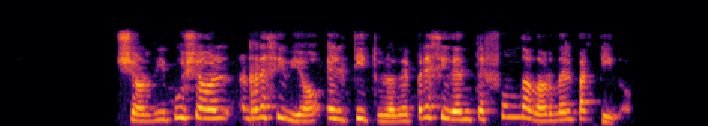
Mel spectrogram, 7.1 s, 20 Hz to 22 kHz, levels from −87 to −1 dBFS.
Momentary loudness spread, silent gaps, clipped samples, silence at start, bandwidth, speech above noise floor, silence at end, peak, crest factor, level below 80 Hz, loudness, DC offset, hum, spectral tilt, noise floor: 6 LU; none; under 0.1%; 1.15 s; 8.2 kHz; 68 dB; 0.8 s; -2 dBFS; 16 dB; -64 dBFS; -17 LUFS; under 0.1%; none; -2.5 dB/octave; -85 dBFS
